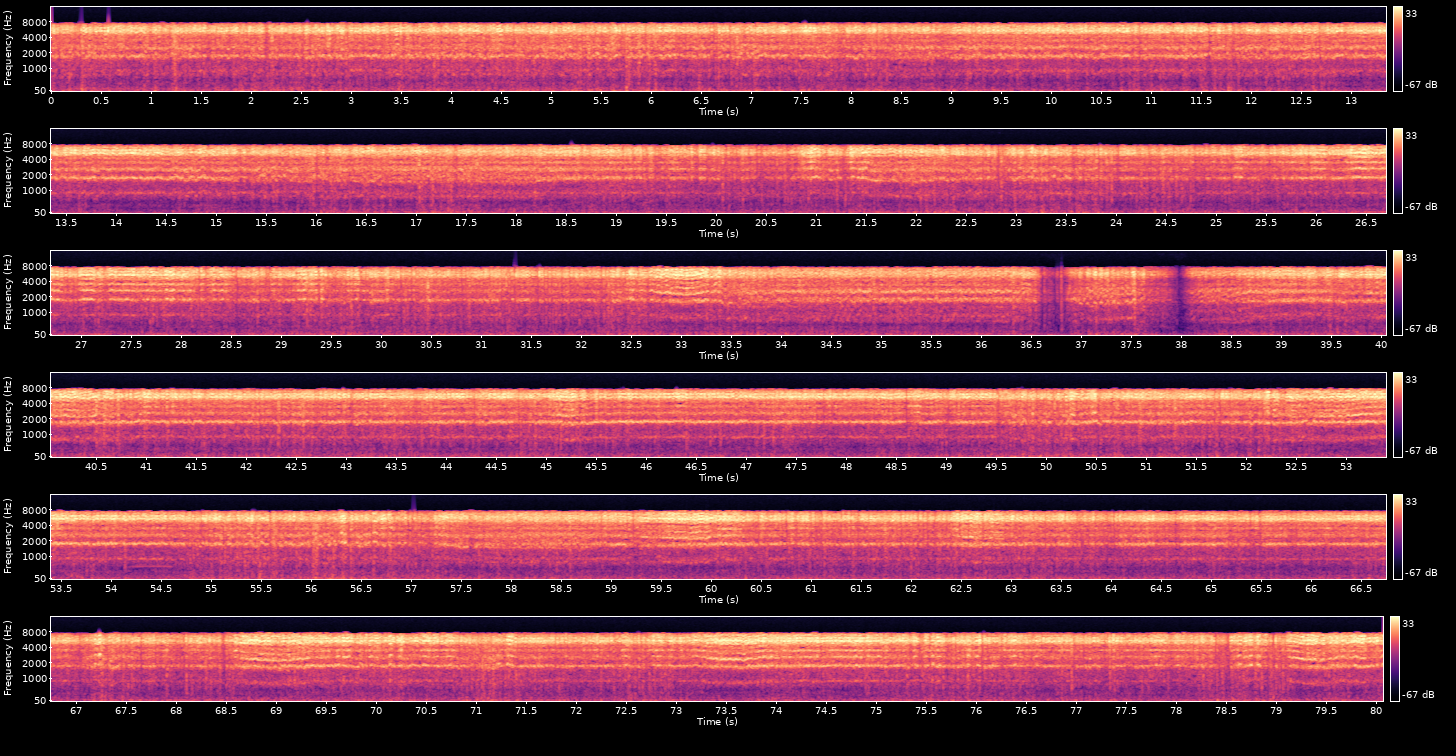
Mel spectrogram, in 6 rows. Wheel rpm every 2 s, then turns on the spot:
220, 220, 220, 230, 220, 230, 230, 220, 210, 220, 230, 230, 230, 230, 230, 230, 220, 190, 100, 190, 220, 230, 230, 240, 230, 230, 230, 240, 230, 220, 230, 230, 230, 230, 230, 230, 230, 230, 230, 230.
none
